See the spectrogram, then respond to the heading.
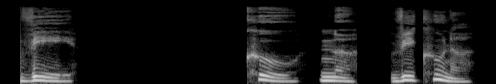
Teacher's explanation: Stress cu and keep na light.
